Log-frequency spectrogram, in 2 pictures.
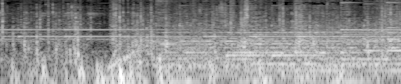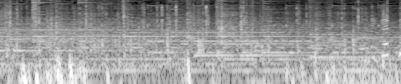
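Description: Background music with sustained notes, over a rhythmic knocking and rattling from a wooden dog sled and its dog team running on a packed snow trail.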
